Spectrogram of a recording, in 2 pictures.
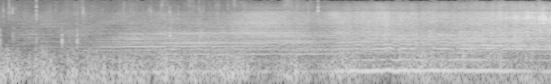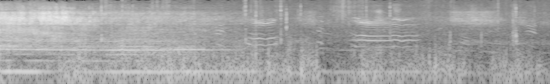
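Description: A rally hatchback engine roars past at full throttle.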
